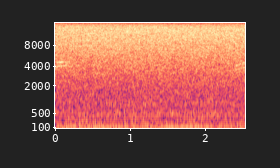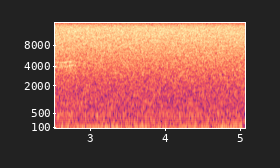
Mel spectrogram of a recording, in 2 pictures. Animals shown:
Hermit Thrush (Catharus guttatus)

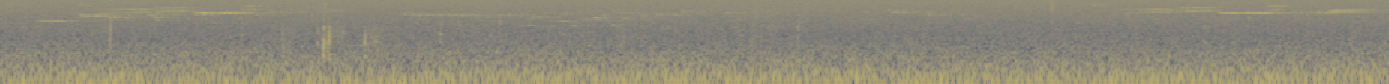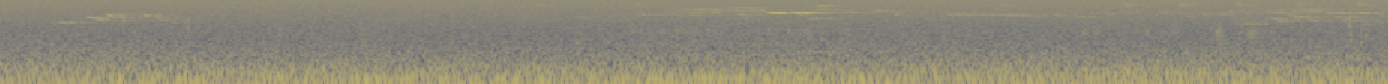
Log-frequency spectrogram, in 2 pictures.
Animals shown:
Winter Wren (Troglodytes hiemalis), Black-throated Green Warbler (Setophaga virens), Black-throated Blue Warbler (Setophaga caerulescens), Hermit Thrush (Catharus guttatus)

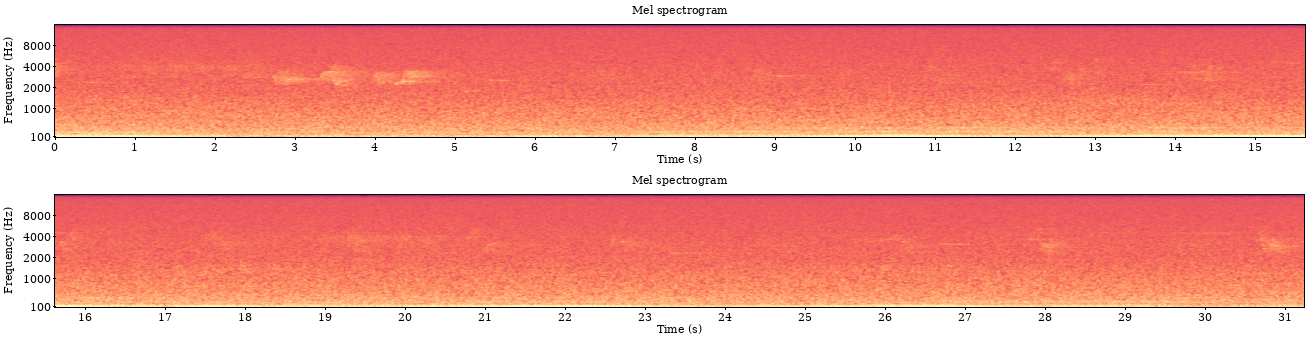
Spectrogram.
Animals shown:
Red-eyed Vireo (Vireo olivaceus), Scarlet Tanager (Piranga olivacea), Hermit Thrush (Catharus guttatus)

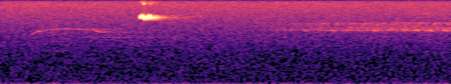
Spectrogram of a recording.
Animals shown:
Eastern Wood-Pewee (Contopus virens), Pine Warbler (Setophaga pinus), unidentified call

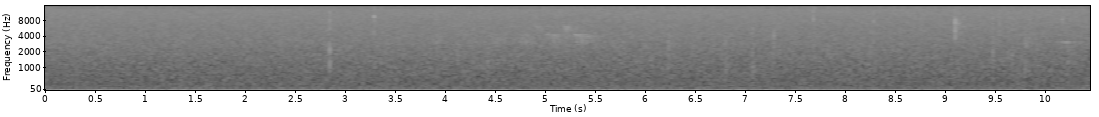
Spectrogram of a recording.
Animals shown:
Ovenbird (Seiurus aurocapilla)

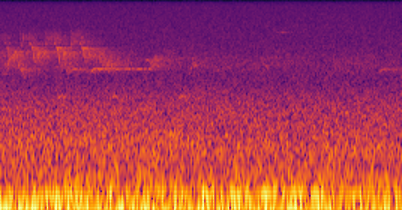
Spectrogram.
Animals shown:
Red-eyed Vireo (Vireo olivaceus), Tufted Titmouse (Baeolophus bicolor), Ovenbird (Seiurus aurocapilla)

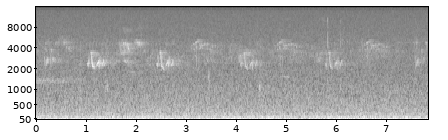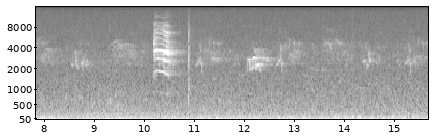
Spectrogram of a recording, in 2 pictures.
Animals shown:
American Robin (Turdus migratorius), Blue Jay (Cyanocitta cristata)

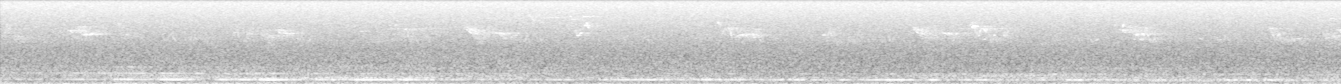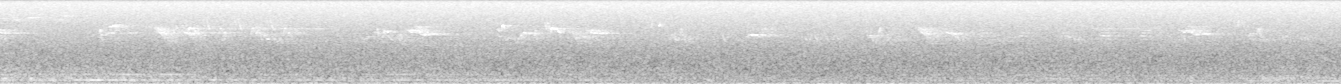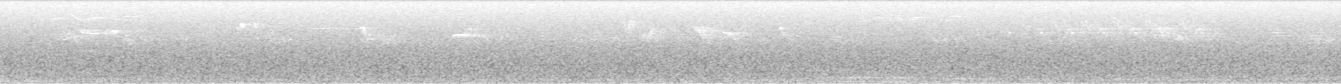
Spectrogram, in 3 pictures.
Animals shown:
Blackburnian Warbler (Setophaga fusca), Ovenbird (Seiurus aurocapilla), Red-eyed Vireo (Vireo olivaceus), Blue-headed Vireo (Vireo solitarius)

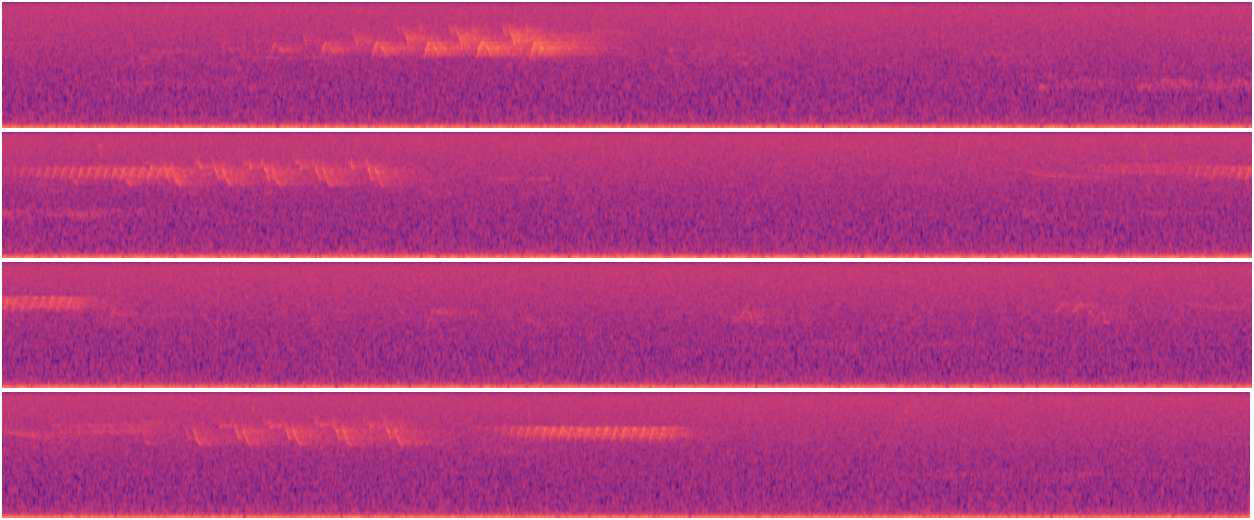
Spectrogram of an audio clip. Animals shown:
American Crow (Corvus brachyrhynchos), Ovenbird (Seiurus aurocapilla), Pine Warbler (Setophaga pinus), Red-eyed Vireo (Vireo olivaceus), Black-throated Blue Warbler (Setophaga caerulescens)

